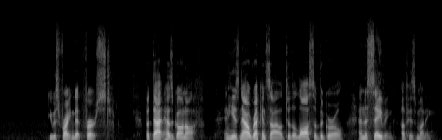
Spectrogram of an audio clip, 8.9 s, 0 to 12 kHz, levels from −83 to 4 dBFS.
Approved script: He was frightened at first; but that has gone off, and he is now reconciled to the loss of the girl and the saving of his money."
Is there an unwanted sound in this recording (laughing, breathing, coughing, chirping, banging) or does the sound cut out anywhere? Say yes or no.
no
